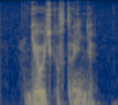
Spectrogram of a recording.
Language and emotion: Russian, neutral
